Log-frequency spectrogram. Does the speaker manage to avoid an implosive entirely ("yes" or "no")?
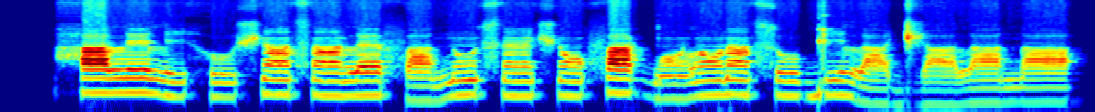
yes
